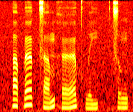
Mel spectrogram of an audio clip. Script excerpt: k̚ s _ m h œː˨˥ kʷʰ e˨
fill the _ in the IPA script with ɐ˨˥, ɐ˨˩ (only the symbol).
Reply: ɐ˨˥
